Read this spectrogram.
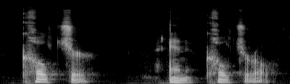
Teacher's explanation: the first syllable is a short u like cup and up uh uh make a relaxed sound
